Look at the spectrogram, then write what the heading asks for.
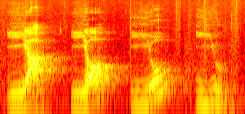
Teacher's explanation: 이 야를 풀어서 발음하면 이야, 그러니까 반모음 이 플러스 아인 겁니다.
